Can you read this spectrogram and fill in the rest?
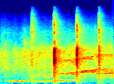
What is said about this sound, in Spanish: Todos allá atrás aplauden.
